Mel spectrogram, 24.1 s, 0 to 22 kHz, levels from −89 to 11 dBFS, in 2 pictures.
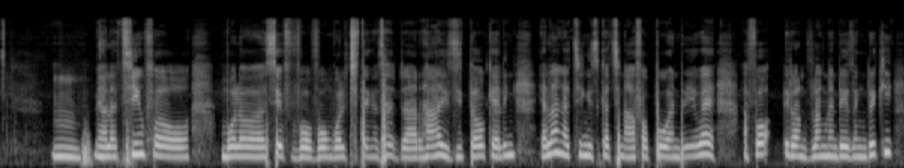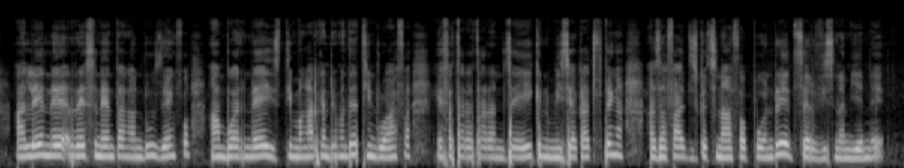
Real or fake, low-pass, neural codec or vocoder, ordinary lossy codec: real; 14.4 kHz; none; none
